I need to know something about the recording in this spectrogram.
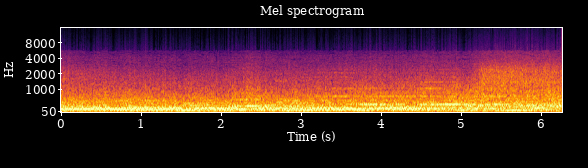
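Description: Loud orchestral music from a 1950s film trailer: held brass chords over a heavy low end, growing brighter near the end.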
